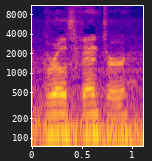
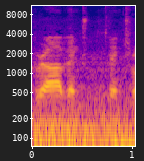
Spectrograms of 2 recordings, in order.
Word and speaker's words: Gros Ventre: I called it the Gros Ventre, which is not, it's French. It's like Gros Ventre.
